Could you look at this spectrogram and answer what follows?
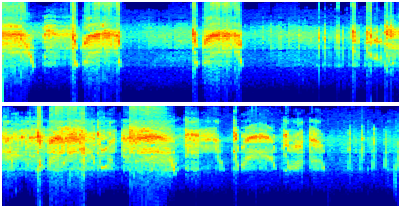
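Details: Swiftlet calls used as a lure to draw swiftlet flocks into a nesting house: continuous high, buzzy twittering with loud rasping bursts and short gaps between dense chirp sequences.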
